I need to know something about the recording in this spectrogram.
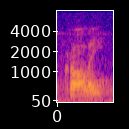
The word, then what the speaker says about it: Crowley: learned about with aleister crowley he likes to bring have his name pronounced crowley to rhyme with holy and the satanists today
